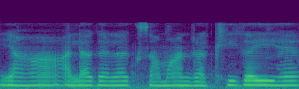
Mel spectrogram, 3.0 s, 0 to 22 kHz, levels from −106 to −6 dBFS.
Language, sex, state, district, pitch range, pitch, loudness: Hindi, female, Uttar Pradesh, Ghazipur, 185-195 Hz, 190 Hz, -38 LUFS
